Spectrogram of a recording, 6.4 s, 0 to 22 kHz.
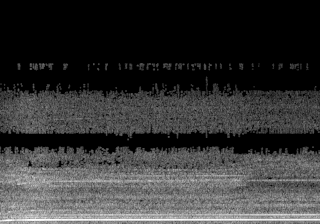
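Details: Bissell Powerforce Helix Turbo 68C71 vacuum, trash-picked, brush roll locked up and foot release broken; motor spins up to a steady high whine with a coarse grinding roughness underneath; rough motor running noise, cause unknown.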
